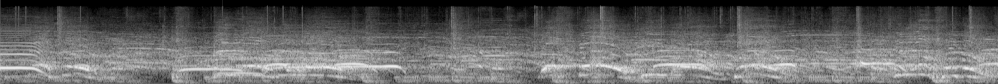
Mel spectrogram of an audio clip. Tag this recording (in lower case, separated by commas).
speech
